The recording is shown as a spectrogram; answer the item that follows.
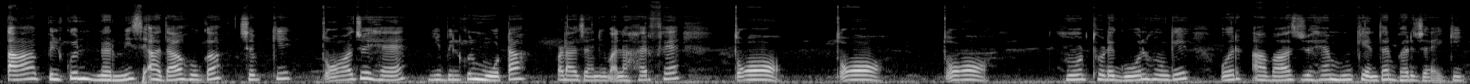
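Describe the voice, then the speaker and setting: A woman's voice: mid-range voice, slight background noise. A patient woman teaching letter sounds. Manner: repeats each letter several times in a drawn-out voice, then explains calmly. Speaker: Quran reading teacher. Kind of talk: slow letter-by-letter pronunciation lesson.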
